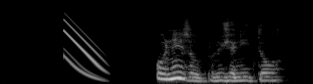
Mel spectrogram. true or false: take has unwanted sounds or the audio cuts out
true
